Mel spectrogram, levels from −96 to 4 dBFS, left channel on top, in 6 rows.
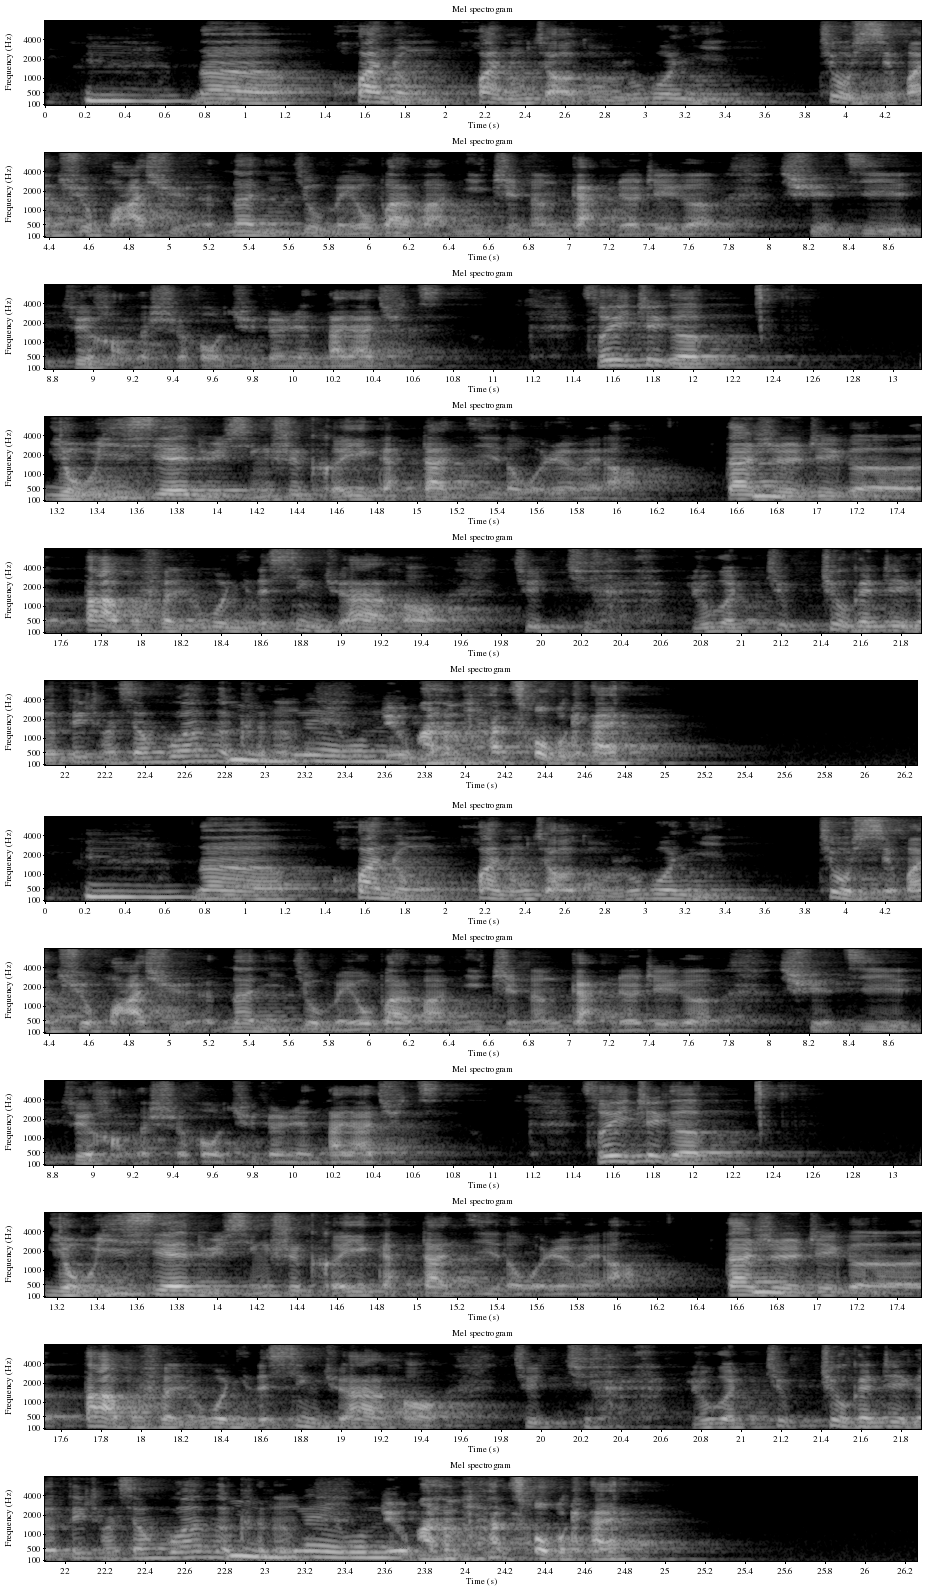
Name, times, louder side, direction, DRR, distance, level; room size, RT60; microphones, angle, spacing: voice 1, 0.2-0.8 16.7-16.8 22.8-23.7 24.1-24.2, right 2 dB, 45° right, 8 dB, 1.3 m, -31 dB
voice 2, 0.7-3.4 3.9-10.7 11.2-12.4 13.1-16.1 16.5-23.2 23.6-24.8, right 1 dB, 25° right, 8 dB, 3.1 m, -34 dB
29.0 x 22.5 x 6.6 m, 0.81 s
head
